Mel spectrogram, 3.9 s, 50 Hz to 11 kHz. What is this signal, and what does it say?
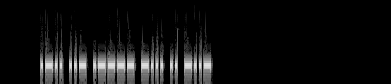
Morse code, heard as a keyed tone, about 52 wpm, 700 Hz. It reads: LU1BIX
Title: DXCC-100 Call Signs - 6 Characters - Repeated 3x - 50wpm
